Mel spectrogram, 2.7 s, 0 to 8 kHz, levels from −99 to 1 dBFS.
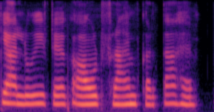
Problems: constant background noise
